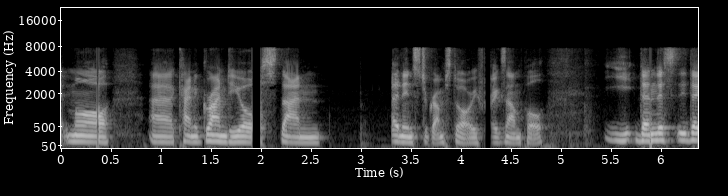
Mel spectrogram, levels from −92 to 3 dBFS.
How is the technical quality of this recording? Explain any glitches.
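The recording has four dropouts. Packet loss on an ADPCM call occurs at 0.36–0.40 s (just before "uh kind of"), 1.91–2.03 s (right after "uh kind of"), 4.22–4.39 s and 5.89 s. Missing packets leave hard-edged silent gaps of 10 to 90 ms, and the third gap is broken into pieces. The receiver's adaptive predictor and step size then no longer match the sender's, so the speech comes back slightly distorted before settling.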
